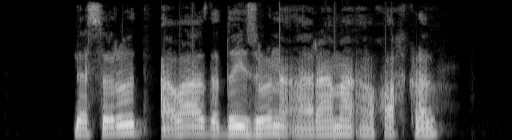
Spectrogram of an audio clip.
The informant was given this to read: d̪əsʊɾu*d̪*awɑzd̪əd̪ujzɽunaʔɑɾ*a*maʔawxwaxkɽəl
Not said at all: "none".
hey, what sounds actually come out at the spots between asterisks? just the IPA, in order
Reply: d̪, ɑ

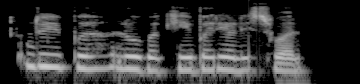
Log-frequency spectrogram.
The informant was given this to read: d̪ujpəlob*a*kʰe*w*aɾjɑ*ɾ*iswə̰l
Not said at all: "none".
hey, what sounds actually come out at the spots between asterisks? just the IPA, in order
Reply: a, b, l

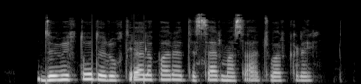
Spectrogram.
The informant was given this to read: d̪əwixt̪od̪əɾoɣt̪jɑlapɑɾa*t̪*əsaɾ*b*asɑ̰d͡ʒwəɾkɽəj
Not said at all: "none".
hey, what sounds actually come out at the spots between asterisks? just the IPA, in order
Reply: d̪, m

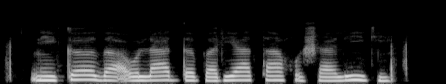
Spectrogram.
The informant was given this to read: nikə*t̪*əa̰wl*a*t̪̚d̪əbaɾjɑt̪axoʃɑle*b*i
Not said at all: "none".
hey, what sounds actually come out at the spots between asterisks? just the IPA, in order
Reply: d̪, ɑ, ɡ

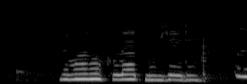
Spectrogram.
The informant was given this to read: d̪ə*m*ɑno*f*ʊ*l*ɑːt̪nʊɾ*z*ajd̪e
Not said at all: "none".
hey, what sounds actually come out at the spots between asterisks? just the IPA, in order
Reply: m, f, l, z

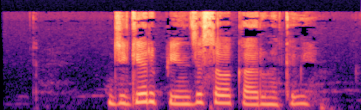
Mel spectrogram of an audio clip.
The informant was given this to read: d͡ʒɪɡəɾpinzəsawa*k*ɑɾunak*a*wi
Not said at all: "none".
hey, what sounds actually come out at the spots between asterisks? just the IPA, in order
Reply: k, a

